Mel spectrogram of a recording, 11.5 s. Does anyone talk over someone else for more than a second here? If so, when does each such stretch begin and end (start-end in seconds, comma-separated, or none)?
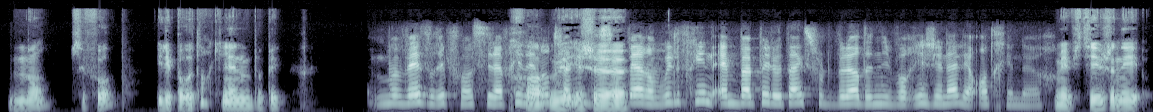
5.1-6.3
